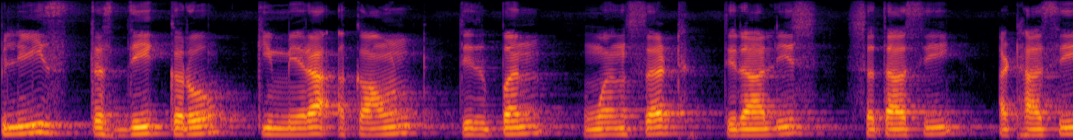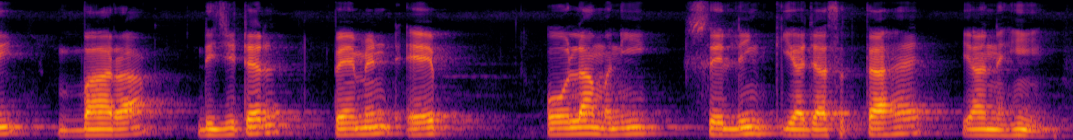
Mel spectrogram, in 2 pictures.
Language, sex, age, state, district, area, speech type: Urdu, male, 18-30, Uttar Pradesh, Siddharthnagar, rural, read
